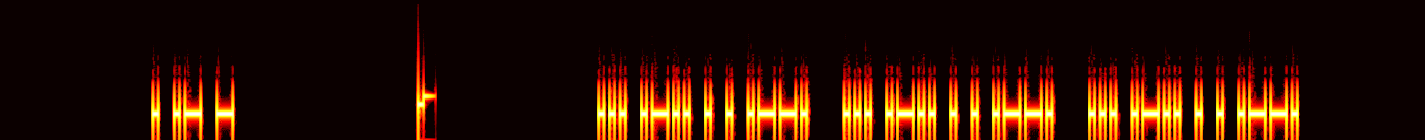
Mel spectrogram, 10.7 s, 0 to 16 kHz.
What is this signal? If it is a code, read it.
Morse code, heard as a keyed tone, about 30 wpm, 700 Hz. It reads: EAT SLEEP SLEEP SLEEP
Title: Top 500 Words Repeated 30wpm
